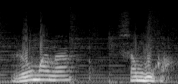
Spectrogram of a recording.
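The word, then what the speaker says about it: Romana Sambuca: अब अगली जो लिक्योर है वो है ये रामोना सांबाउक, यानी इसका प्रोनाउंसिएशन अगर हमें करना है तो देखिए कैसे करेंगे। रोमाना संबुका। ये जो लिक्योर बनी है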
